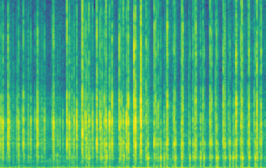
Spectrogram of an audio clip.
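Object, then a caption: Plastic handheld game controller. Fingertips press and click the buttons of a hollow, handheld black plastic gamepad and tap its shell close to the mic. The result is a rapid, continuous stream of dry, bright plastic clicks and taps with very little low end, each dying away instantly with no ring.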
